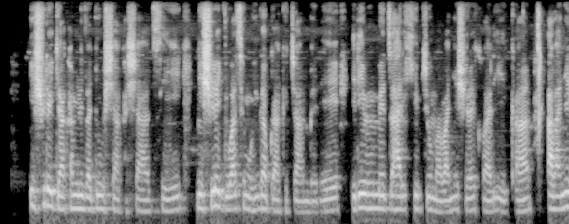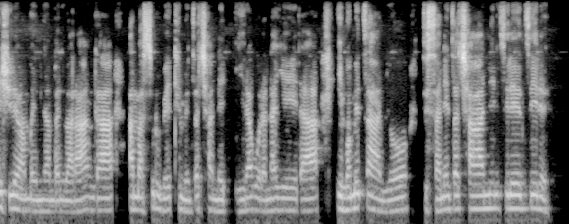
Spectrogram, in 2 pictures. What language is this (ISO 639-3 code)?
run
